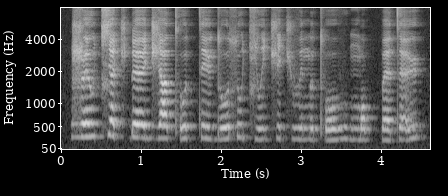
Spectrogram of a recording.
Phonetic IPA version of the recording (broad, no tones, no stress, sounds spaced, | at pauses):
ʐ ɛ u̯ t͡ɕ a t͡ʃ ɗ ɛ d͡ʒ a tʼ ʊ tː e y̯ d o s u t͡ɕ ʊ i̯ t͡ʃ ɛ t͡ʃ v ɪ n ʊ tʼ o v u ŋ͡m ɔ pː ɛ t ɛ y̯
